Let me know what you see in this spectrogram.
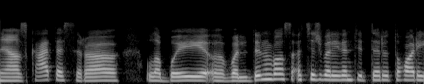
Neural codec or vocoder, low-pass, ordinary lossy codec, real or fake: codec, 16 kHz, 1 kbps, X-Codec, WavLM features, trained on Multilingual LibriSpeech; 7.2 kHz; Opus, 32 kbps; fake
